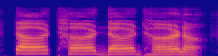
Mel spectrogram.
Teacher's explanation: ट वर्ग उच्चारण स्थान मूर्धा ट ठ ड ढ न इसमें जीभ मुड़कर कठोर तालू को छूती है।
